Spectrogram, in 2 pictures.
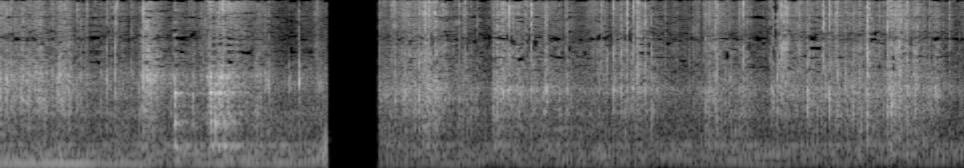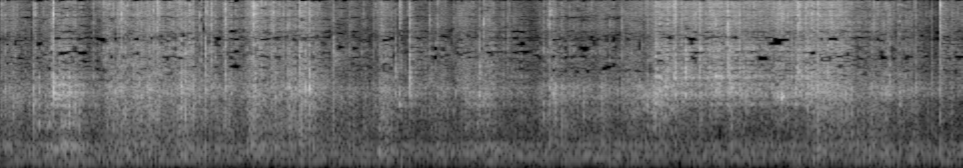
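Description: Plastic instant-noodle wrappers crinkling as the packets are opened and emptied, with dry noodle cakes crackling as they are broken onto a ceramic plate. A brief dropout about two seconds in.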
